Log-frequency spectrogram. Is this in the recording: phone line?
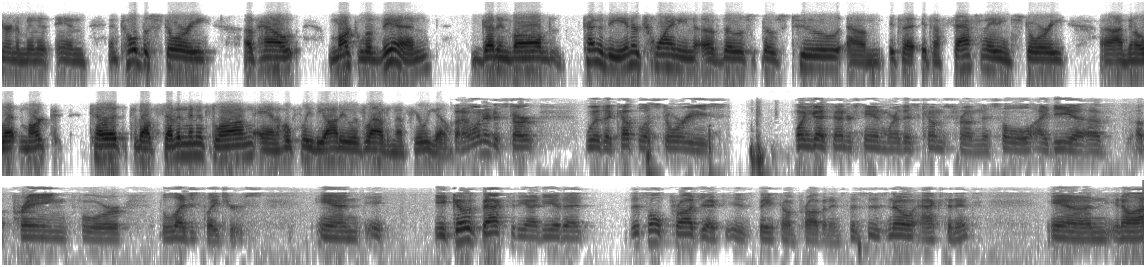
yes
